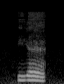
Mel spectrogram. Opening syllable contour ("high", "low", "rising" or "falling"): falling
